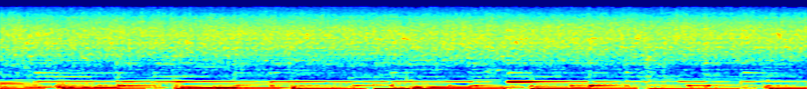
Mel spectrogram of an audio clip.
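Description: Sliced meat and pre-cut vegetables sizzling in a frying pan as they are stir-fried, under background music with a steady bass line.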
